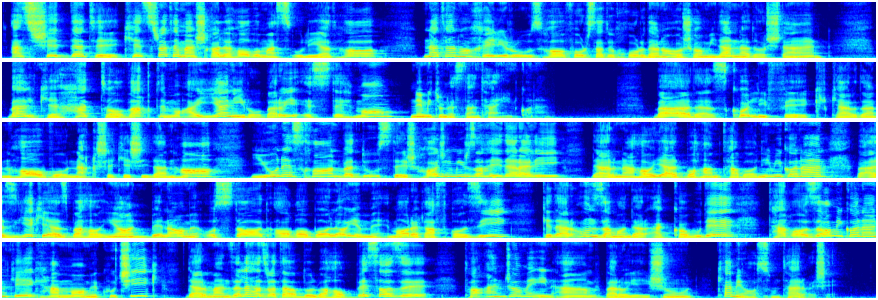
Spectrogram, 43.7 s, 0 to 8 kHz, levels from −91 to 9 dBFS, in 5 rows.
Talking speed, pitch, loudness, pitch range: 120 wpm, 150 Hz, -18 LUFS, 125-200 Hz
